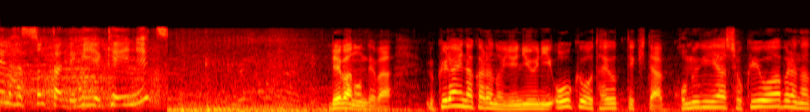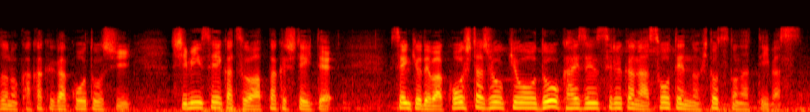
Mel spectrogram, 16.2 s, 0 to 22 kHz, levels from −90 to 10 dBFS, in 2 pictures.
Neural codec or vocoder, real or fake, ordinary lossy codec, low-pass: none; real; none; none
